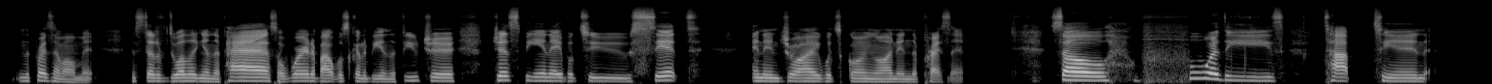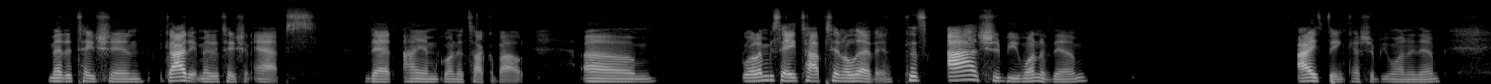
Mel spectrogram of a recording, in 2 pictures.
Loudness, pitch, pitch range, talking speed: -26 LUFS, 150 Hz, 130-165 Hz, 145 wpm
